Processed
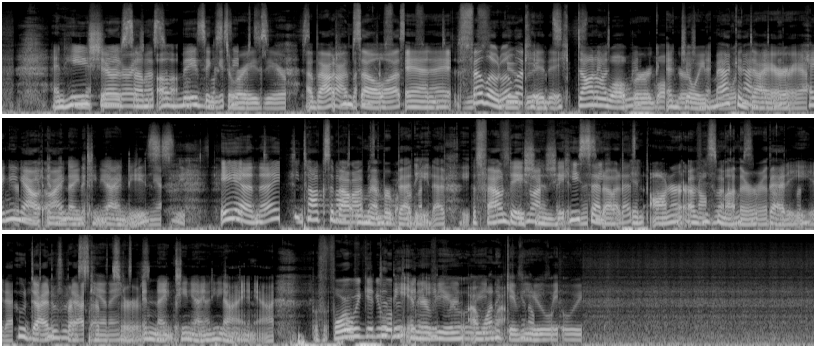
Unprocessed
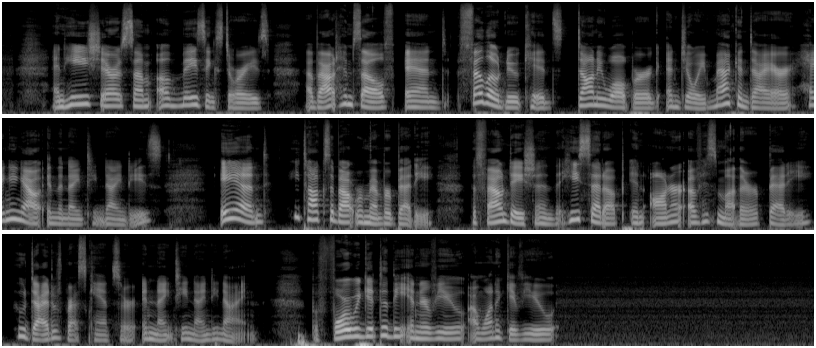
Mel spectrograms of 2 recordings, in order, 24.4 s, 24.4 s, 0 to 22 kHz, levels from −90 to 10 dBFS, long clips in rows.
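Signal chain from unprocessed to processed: reverse delay 0.237 s, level -6.5 dB; tilt -1.5 dB/oct; fast leveller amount 50%

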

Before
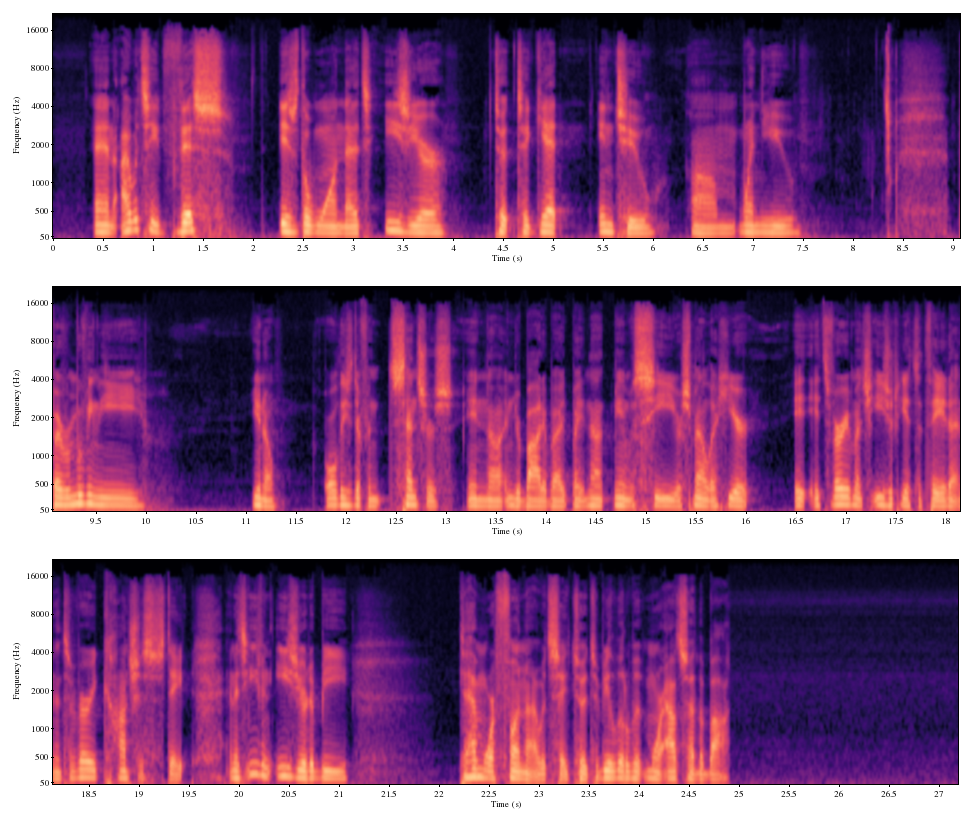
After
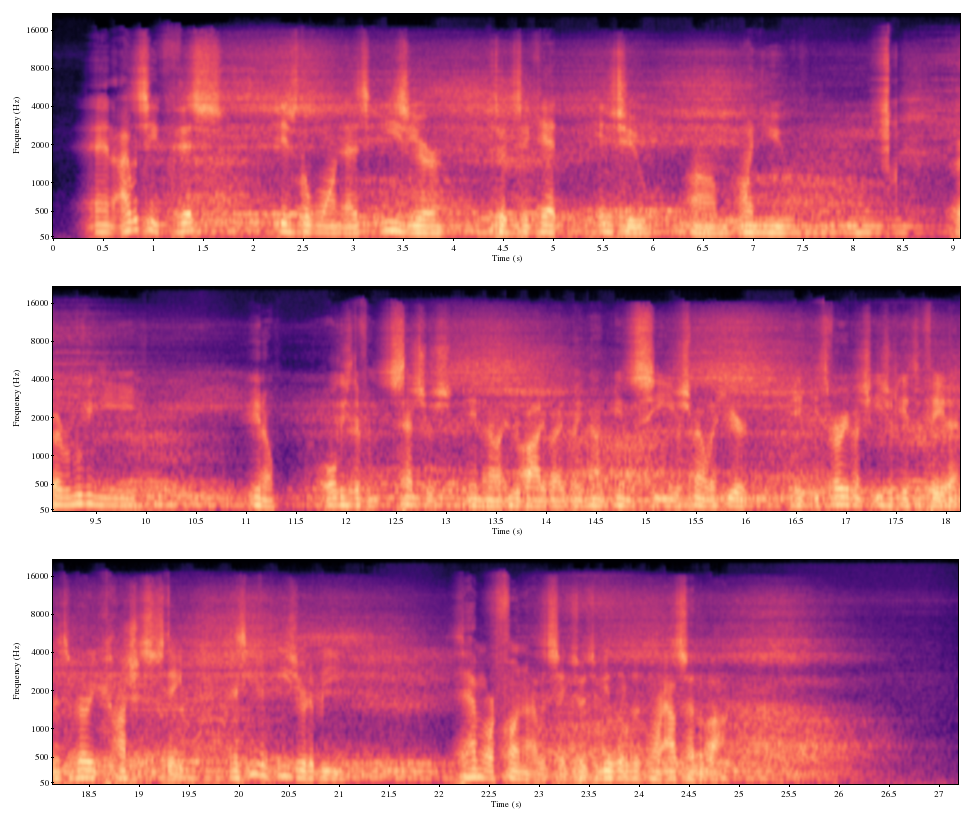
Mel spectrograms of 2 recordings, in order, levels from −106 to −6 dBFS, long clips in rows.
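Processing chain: spectral swells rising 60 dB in 0.33 s; AGC gain up to 16 dB; bloom reverb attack 1.04 s, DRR 5.5 dB; gain -2.5 dB

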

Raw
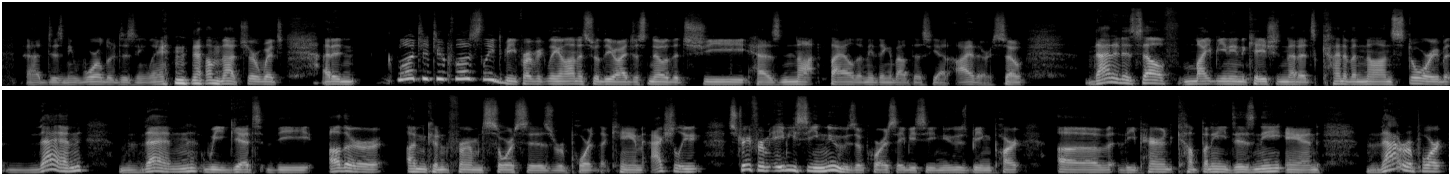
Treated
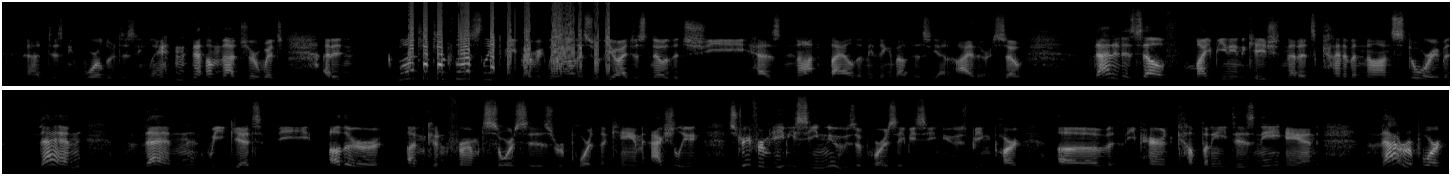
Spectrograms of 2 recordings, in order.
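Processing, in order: 4.06–6.08 wrapped overs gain 19 dB; HPF 940 Hz 24 dB/oct; gain -7 dB

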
